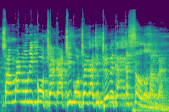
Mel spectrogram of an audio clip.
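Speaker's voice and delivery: high, mocking shouted complaint. Wife scolding husband shouting kaji.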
